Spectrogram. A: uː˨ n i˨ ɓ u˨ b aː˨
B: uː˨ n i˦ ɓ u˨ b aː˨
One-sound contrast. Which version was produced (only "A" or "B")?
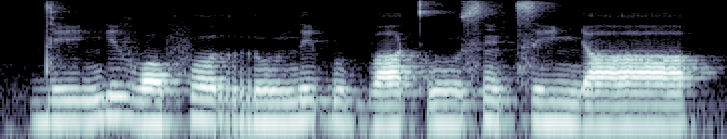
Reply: B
